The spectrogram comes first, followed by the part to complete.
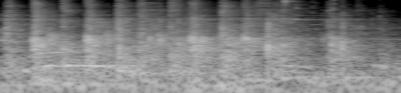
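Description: Scattered hand clapping from a few people: quick, irregular claps.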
